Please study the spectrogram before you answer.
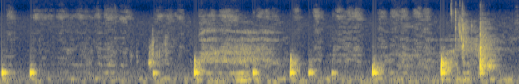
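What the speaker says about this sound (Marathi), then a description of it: "म्हणून मी इथं उत्तर लिहितो सर्क्युलेटरी सिस्टीम" A marker or chalk writes a short answer on a board, making a series of quiet scratchy taps and short strokes in an uneven rhythm, close and faint in a quiet room.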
